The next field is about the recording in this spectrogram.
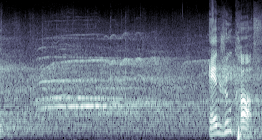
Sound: audience applauds; graduates cheer

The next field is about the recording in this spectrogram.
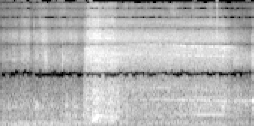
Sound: sound of drilling in the background

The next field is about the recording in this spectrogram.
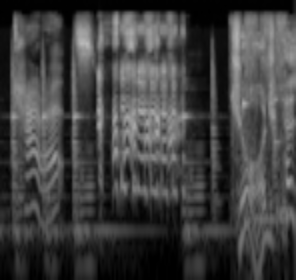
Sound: both laughing

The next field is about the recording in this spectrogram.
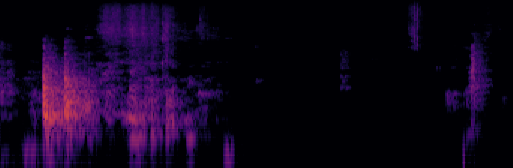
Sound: glass on table noise

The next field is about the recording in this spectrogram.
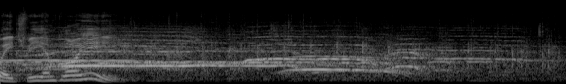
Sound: audience applauding and cheering

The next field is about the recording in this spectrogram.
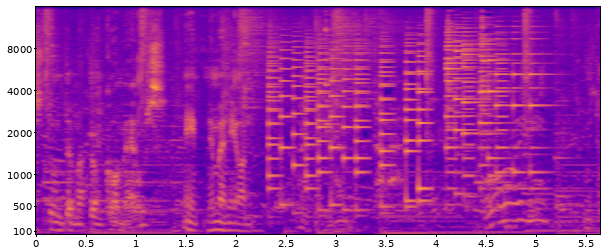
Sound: game sounds

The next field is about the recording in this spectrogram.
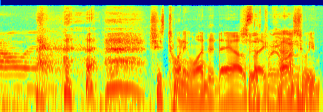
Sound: laughing

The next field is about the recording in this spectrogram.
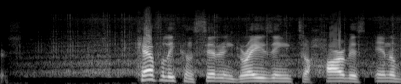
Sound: machinery humming

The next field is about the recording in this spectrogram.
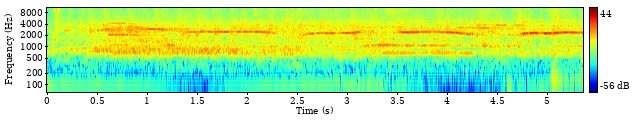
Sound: cheering

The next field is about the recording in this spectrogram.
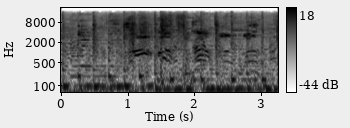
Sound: groans

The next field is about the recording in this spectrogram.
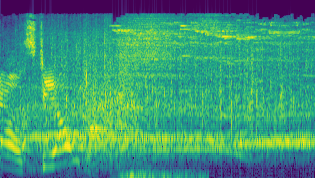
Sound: applause

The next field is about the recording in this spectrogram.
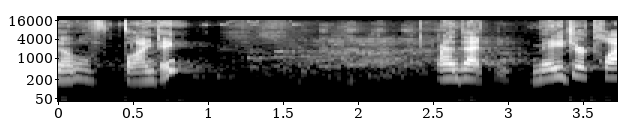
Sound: laughter

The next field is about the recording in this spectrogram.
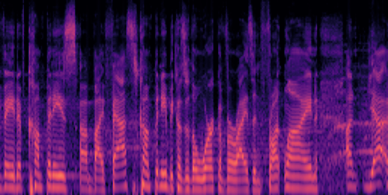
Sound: applause

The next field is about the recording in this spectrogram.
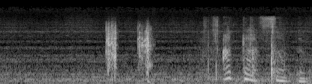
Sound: cocks pistol

